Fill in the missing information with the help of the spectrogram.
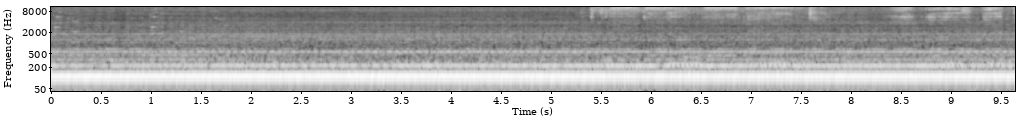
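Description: Piaggio Ape 50's small two-stroke single-cylinder engine running at a steady speed under way. A patchy high hiss joins about halfway through.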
